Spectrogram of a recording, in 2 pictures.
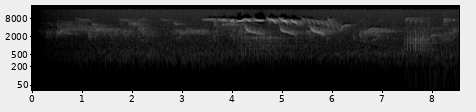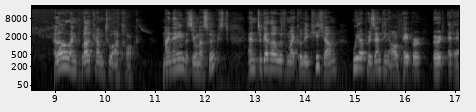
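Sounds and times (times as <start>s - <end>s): birds singing and calling: 0.2s - 11.0s.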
